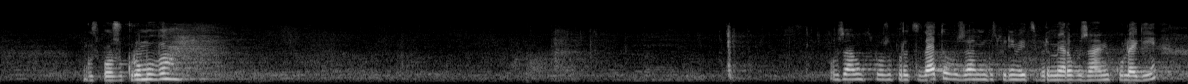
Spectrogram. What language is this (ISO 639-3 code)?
bul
